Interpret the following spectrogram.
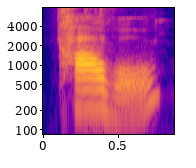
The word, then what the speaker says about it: Cabo: If you have a CO, a CA, a CU, or a C plus a consonant, it will be pronounced K.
